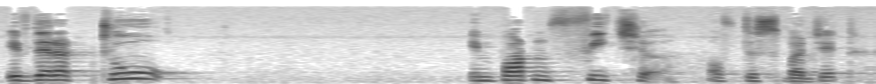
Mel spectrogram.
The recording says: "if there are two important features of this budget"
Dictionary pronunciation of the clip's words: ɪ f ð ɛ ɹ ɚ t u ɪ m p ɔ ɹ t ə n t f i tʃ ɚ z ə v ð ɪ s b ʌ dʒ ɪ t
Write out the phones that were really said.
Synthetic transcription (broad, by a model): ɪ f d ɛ ɹ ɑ t u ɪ m p ɔ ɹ t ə n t f i tʃ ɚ ə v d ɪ s b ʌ dʒ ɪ t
